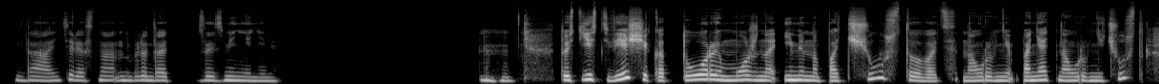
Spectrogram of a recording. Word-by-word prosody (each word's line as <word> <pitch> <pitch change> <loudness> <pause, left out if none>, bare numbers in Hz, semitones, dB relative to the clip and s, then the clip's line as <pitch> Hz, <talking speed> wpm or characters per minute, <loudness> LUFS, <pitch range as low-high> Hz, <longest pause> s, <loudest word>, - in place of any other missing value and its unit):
Да, 180 -2 -8
интересно 190 0 -9
наблюдать 185 -1 -6 0.2
за 190 +3 -7
изменениями. 170 -3 -5 2.0
Мгм. 170 -3 -5 0.4
То 210 - -3
есть 200 - 0
есть 225 -3 +4
вещи, 230 - +7
которые 205 +5 +2
можно 195 0 +2
именно 205 -2 +2
почувствовать 170 - 0
на 170 +1 -2
уровне, 180 0 -2
понять 195 +3 0
на 180 -2 0
уровне 175 -1 -3
чувств, 270 - -4
185 Hz, 105 wpm, -21 LUFS, 175-200 Hz, 2.0 s, вещи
